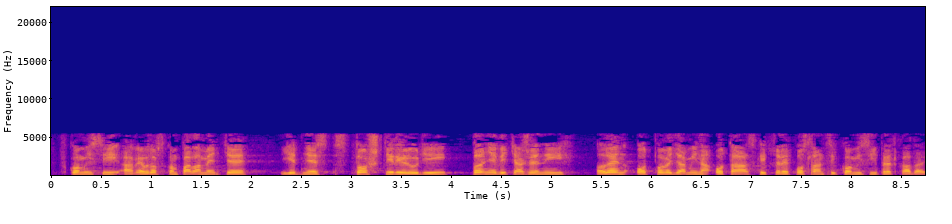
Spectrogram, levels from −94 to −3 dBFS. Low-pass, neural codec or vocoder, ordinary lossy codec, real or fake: 5.4 kHz; none; MP3, 32 kbps; real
